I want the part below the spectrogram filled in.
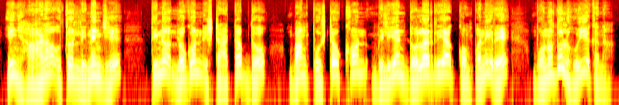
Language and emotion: Santali, surprised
